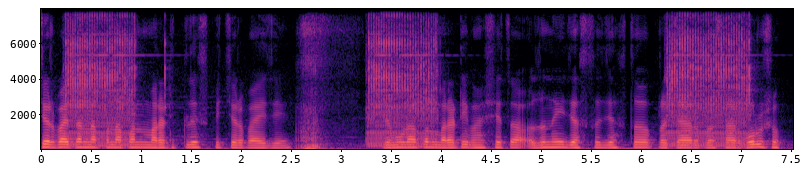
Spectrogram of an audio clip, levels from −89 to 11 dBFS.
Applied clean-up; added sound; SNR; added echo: none; Tools; 10 dB; none.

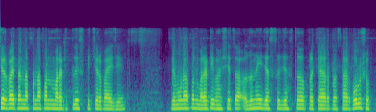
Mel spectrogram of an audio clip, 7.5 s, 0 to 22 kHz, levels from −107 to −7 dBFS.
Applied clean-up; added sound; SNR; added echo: neural separator model SepFormer DNS4.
